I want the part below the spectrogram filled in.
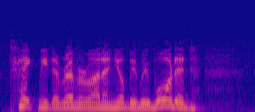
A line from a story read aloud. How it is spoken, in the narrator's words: said desperately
